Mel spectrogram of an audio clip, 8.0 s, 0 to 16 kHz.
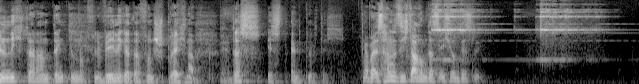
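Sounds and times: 
speech: 0.0s - 6.2s
front door bell ringing with a bright metallic strike: 5.3s - 7.9s.

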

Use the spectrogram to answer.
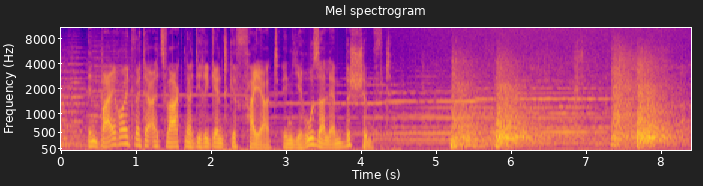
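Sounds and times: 
speech: 0.4s - 4.5s
heavy doors slamming shut in a concert hall in Israel: 5.2s - 8.3s.

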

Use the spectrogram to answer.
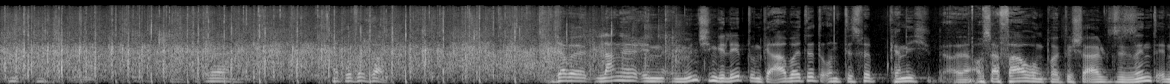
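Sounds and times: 
audience applause: 0.0s - 7.1s
speech: 2.1s - 2.5s, 3.3s - 4.1s, 5.5s - 11.6s.

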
